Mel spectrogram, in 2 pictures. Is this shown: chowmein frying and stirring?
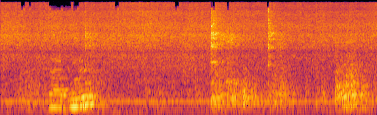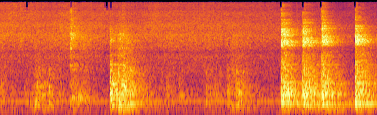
yes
